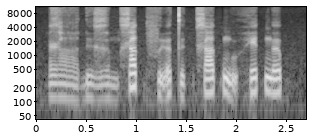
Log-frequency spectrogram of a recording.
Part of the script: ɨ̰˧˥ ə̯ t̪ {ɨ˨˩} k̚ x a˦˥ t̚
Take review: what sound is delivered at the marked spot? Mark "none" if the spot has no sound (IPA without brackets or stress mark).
ɨ˨˩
